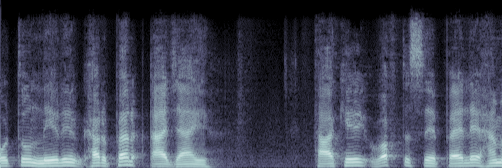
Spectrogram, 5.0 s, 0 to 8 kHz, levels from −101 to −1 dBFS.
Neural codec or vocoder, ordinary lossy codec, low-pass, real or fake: codec, 16 kHz, 0.5 kbps, X-Codec, WavLM features, trained on Multilingual LibriSpeech; Opus, 64 kbps; 7.2 kHz; fake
